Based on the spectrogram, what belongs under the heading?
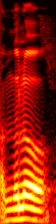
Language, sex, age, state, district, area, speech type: Telugu, male, 18-30, Telangana, Ranga Reddy, urban, spontaneous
